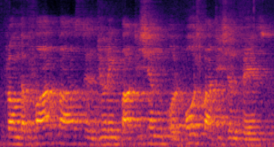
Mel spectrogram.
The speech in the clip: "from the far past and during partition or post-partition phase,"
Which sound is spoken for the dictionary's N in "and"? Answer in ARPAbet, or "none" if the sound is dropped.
L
